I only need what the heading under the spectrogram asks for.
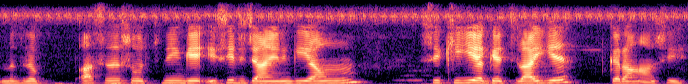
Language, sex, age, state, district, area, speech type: Dogri, female, 30-45, Jammu and Kashmir, Reasi, rural, spontaneous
